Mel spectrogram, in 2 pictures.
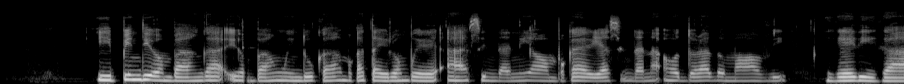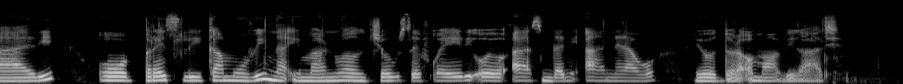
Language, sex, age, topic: Oshiwambo, female, 25-35, finance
